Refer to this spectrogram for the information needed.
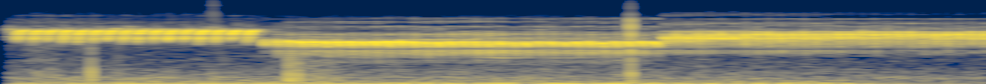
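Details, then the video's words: Canary singing, said to attract dozens of canaries, goldfinches and other wild birds; fast pulsed trills in three runs, first high, then a lower rolling trill, then a higher trill again, with no pause between them. "شاهد تغريد كناري رائع جذب عشرات طيور ألكناري وألحسون وأنواع بريه مختلفه"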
